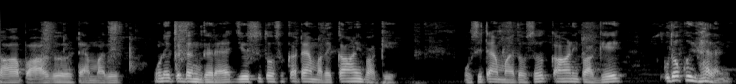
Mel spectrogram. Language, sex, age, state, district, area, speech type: Dogri, male, 18-30, Jammu and Kashmir, Kathua, rural, spontaneous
